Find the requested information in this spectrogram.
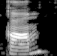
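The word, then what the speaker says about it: calm: his ability to रिमे काम काम L silent है इसमें रिमे काम इन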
